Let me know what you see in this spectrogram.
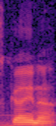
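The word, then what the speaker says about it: Schoenherr: confused about this but Forry Ackerman tells me that it's pronounced scanner and I don't believe him i believe it's pronounced shawn her or something like that I'd means roughly beautiful mr.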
